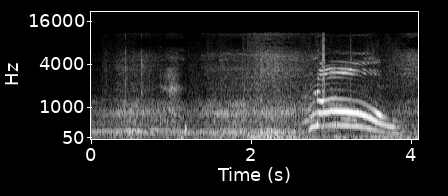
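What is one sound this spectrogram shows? A car crashes with a loud bang.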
